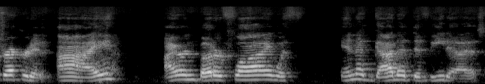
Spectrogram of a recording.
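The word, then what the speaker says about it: In-A-Gadda-Da-Vida: Um, and we got the first record in Iron Butterfly with Inagada Devita is how you say it.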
